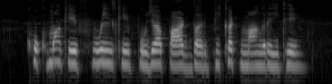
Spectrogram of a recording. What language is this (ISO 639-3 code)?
hne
